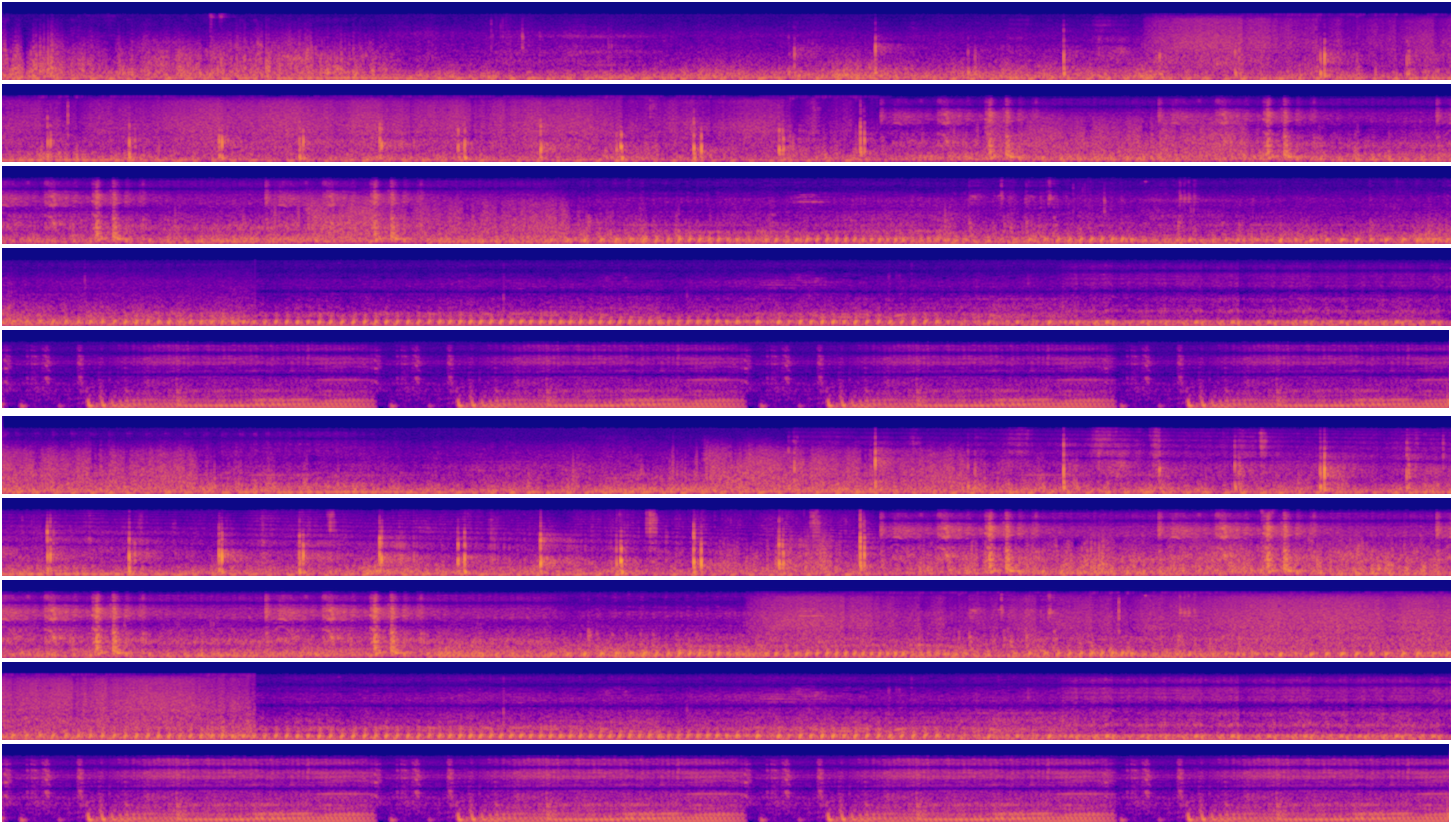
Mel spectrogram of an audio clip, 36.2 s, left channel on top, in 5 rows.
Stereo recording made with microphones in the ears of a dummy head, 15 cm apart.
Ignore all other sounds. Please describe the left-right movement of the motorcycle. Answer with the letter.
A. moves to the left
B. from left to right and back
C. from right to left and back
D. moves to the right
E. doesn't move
E.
